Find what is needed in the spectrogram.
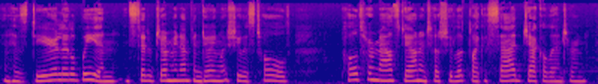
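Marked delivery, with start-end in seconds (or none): none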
